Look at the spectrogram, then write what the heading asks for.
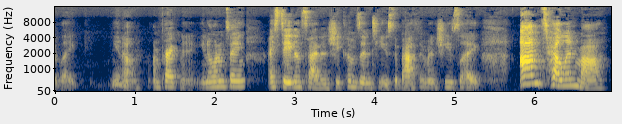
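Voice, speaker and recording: A young woman chatting through a personal storytime. Her voice is bright and clear, and she talks in a loose, animated way full of fillers. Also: medium pitch. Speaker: vlogger. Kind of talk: casual storytime.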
